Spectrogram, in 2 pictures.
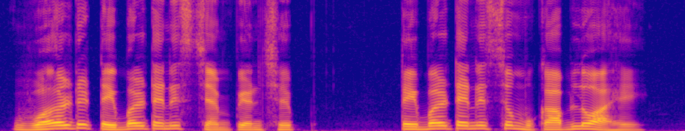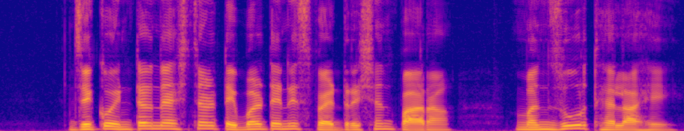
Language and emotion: Sindhi, neutral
